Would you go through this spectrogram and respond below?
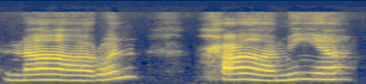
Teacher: را بھی ہمارا موٹا ہو رہا ہے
